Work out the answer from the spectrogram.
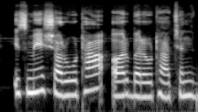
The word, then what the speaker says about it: सोरठा: बीच बीच में इसमें सरोठा और बरोठा छंद भी मतलब देखने को मिलता है, यूज़ किया गया है। सरोठा सोठा सॉरी सोरठा, ठीक है, मिस प्रोनाउंसिएशन हो रहा है।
